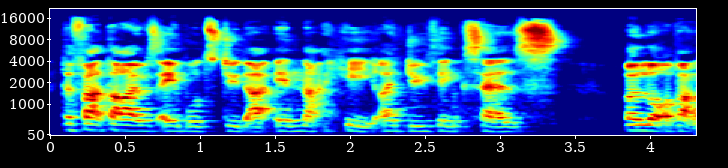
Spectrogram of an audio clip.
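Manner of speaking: ordinary talk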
